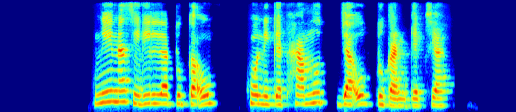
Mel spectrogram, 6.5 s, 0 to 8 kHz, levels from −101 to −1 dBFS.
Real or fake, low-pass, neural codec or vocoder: fake; 7.2 kHz; codec, 16 kHz, 2 kbps, X-Codec, HuBERT features, trained on balanced general audio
